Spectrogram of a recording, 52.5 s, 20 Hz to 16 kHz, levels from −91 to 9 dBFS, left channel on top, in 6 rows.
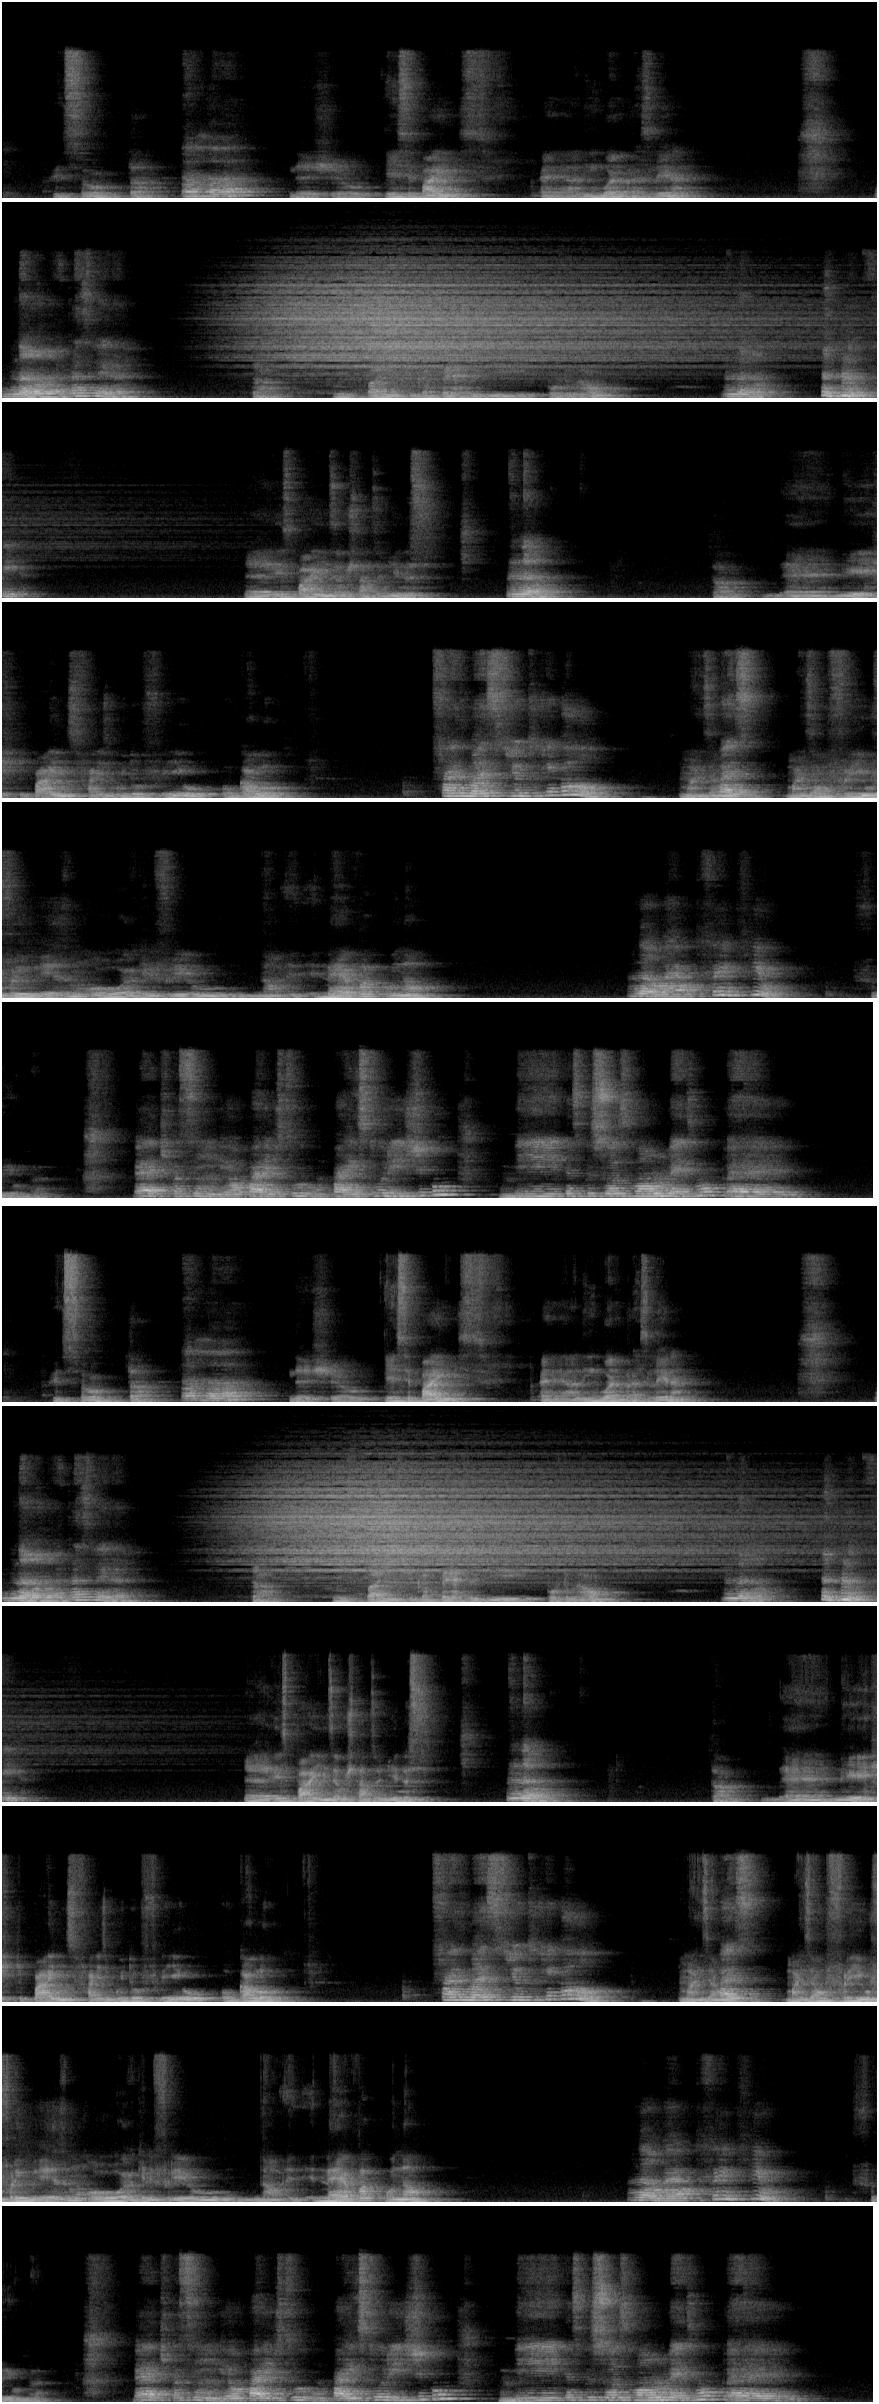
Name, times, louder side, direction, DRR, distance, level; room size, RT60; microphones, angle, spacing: voice 1, 0.5-1.6 2.9-4.9 5.4-7.0 11.2-11.6 12.1-15.0 19.9-21.8 24.6-29.2 30.3-30.4 33.0-33.7 34.1-39.3 43.7-44.2 48.7-49.1, right 2 dB, 75° right, 0.4 m, -29 dB
voice 2, 1.8-2.5 8.0-8.2 8.7-10.1 15.9-16.4 16.9-17.7 22.5-23.0 30.6-32.2 33.4-33.6 41.2-42.8 44.6-44.7 45.1-48.3 48.9-51.7, equal, 5° right, 0.9 m, -28 dB
sound 1, 10.9-17.0, right 2 dB, 30° right, 0.5 m, -33 dB
2.4 x 2.1 x 2.7 m
head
